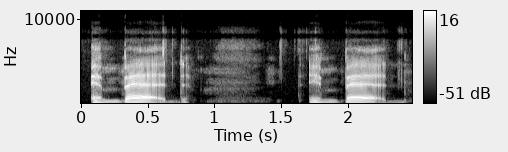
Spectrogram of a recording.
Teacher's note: this is the verb stress is on the second syllable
